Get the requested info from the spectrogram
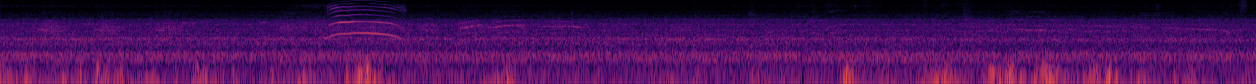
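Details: A newborn kitten, one of several suffering in extreme hot weather, gives a single short, arched meow with bright overtones, followed by faint weaker cries within a constant low rumbling background.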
